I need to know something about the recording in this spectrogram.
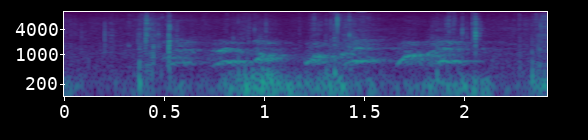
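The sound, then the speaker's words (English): Two small Bichon Frise dogs yap and bark in quick, overlapping bursts outdoors, their high-pitched barks repeating steadily with no one speaking. “Can you hear that? That's a pair of Bichon Frise, or whatever you call them.”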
